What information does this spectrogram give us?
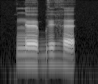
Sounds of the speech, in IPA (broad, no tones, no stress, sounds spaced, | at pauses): n œ b ø ɦ ɐ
